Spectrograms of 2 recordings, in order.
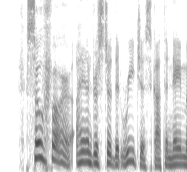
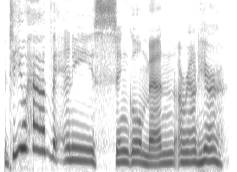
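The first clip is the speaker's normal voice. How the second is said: a slow, lightly higher Maggie voice; piped up; 7 semitones higher, 3 dB louder, slower than usual. A narrator's reading. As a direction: pipe up brightly as Maggie. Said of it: "Maggie piped up".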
